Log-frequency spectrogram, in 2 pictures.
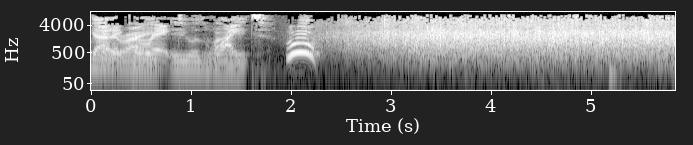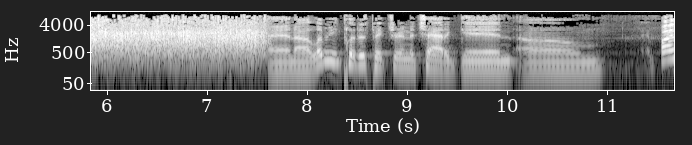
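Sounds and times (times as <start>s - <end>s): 
speech: 0.0s - 1.8s, 7.6s - 11.6s
audience applause sound effect for a correct answer: 2.3s - 7.6s.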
